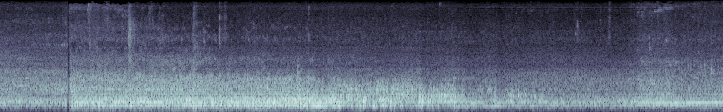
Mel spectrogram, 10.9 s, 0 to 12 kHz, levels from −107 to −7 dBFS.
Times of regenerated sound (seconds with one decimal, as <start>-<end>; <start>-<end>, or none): 7.0-10.1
